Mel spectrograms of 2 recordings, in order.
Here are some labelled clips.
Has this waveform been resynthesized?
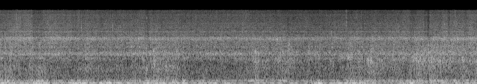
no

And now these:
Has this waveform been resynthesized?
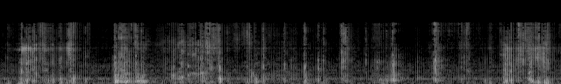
yes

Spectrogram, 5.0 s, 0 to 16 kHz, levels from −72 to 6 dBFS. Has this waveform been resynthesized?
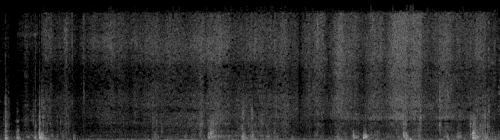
yes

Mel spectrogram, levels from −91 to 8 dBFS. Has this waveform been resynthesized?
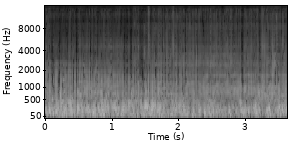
yes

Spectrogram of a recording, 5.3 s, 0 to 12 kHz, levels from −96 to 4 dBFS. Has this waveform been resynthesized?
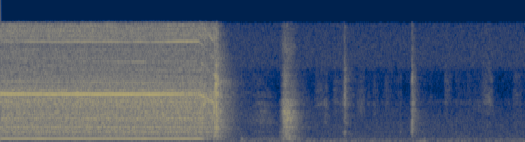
no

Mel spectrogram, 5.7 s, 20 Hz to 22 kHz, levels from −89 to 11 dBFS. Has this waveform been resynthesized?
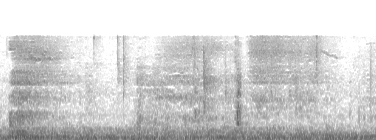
no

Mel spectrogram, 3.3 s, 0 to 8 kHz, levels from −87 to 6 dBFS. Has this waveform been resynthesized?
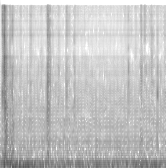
yes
